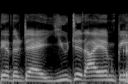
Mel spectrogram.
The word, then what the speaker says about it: IMDb: The IMDb description.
